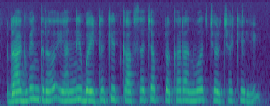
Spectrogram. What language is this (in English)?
Marathi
